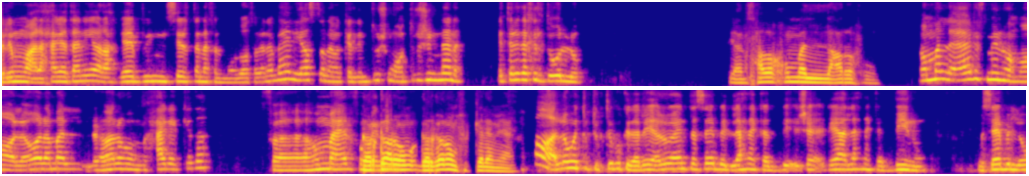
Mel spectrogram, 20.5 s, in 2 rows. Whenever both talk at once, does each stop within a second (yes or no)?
yes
